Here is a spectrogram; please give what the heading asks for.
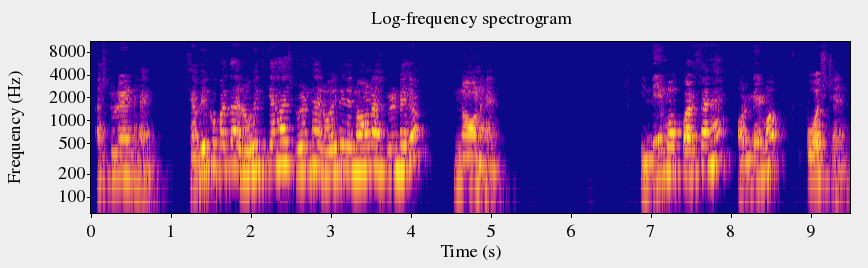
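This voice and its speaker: A man teaching English grammar in Hindi, repeating key phrases slowly and answering his own questions. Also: high-pitched, expressive. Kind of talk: classroom-style grammar lesson in Hindi. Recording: echoey room.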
